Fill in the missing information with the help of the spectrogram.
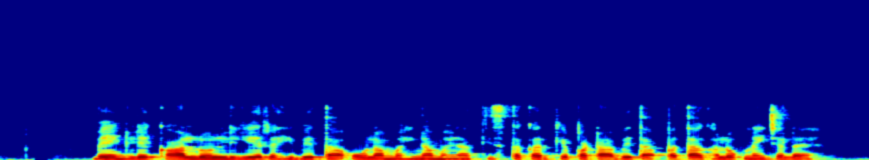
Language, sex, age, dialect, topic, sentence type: Chhattisgarhi, female, 25-30, Central, banking, statement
